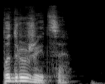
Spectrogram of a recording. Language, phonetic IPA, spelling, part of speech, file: Russian, [pədrʊˈʐɨt͡sːə], подружиться, verb, Ru-подружиться.ogg
- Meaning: 1. to make friends with, to establish a friendly relationship with 2. passive of подружи́ть (podružítʹ)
